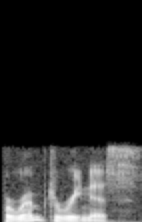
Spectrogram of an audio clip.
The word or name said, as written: peremptoriness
